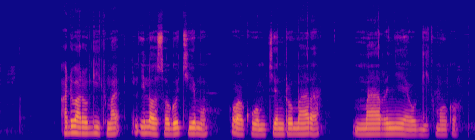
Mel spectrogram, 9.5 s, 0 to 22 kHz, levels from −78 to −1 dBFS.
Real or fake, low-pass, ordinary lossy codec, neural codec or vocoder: real; none; none; none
